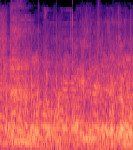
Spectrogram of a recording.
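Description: Crowd chatter: many people talking at once in a jumble of overlapping voices.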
